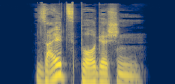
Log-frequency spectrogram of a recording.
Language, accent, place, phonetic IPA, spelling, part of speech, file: German, Germany, Berlin, [ˈzalt͡sˌbʊʁɡɪʃn̩], salzburgischen, adjective, De-salzburgischen.ogg
- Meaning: inflection of salzburgisch: 1. strong genitive masculine/neuter singular 2. weak/mixed genitive/dative all-gender singular 3. strong/weak/mixed accusative masculine singular 4. strong dative plural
